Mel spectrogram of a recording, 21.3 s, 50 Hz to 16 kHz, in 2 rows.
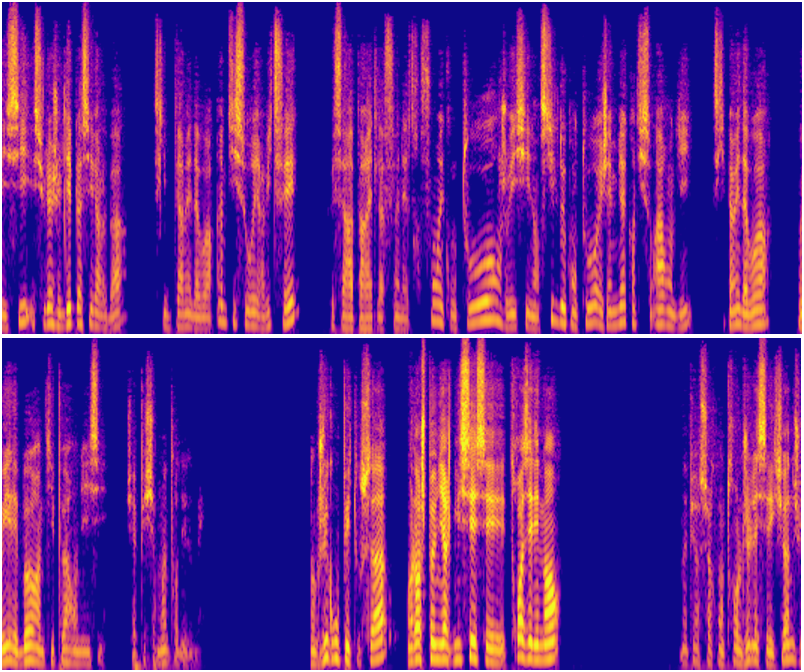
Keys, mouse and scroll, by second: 0.4 ctrl+click, 2.3 click, 3.6 click, 5.0 click, 6.6 click, 8.0 click, 9.2 click, 9.3 middle click, 9.4-9.9 scroll up 3, 9.8 middle click, 13.6 middle click, 13.7 middle click, 14.0 drag, 15.6 click, 16.2 click, 16.7 shift+click, 17.2 shift+click, 17.7 shift+click, 18.8 ctrl+click, 19.1 ctrl+click, 20.3-21.3 drag.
